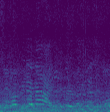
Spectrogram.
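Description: People talking and chattering, with several voices at once, over a steady low rumble.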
